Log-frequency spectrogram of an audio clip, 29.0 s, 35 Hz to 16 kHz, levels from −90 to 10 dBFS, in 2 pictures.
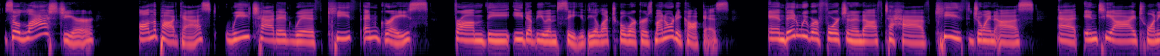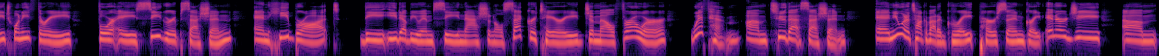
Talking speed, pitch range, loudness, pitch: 135 wpm, 175-230 Hz, -25 LUFS, 195 Hz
